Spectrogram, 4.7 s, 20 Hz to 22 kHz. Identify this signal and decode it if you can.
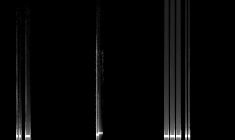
Morse code, heard as a keyed tone, about 38 wpm, 700 Hz. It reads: IT OI
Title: Top Two Letter Combinations in Words 40wpm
